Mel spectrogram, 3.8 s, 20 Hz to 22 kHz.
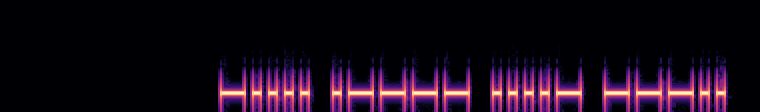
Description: Morse code, heard as a keyed tone, about 30 wpm, 700 Hz. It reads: 6148
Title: Numbers - 4-Digit 30wpm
